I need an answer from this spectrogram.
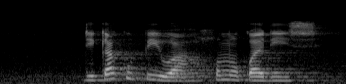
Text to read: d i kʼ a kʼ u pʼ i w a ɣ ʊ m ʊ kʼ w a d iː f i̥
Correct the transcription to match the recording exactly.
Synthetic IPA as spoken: d i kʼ a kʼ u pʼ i w a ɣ ʊ m ʊ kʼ w a d iː s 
